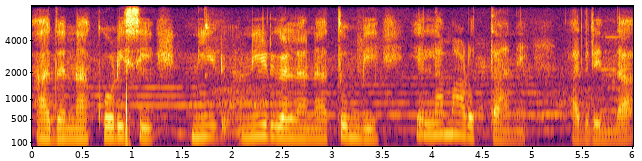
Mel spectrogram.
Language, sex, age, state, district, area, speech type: Kannada, female, 18-30, Karnataka, Mysore, rural, spontaneous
